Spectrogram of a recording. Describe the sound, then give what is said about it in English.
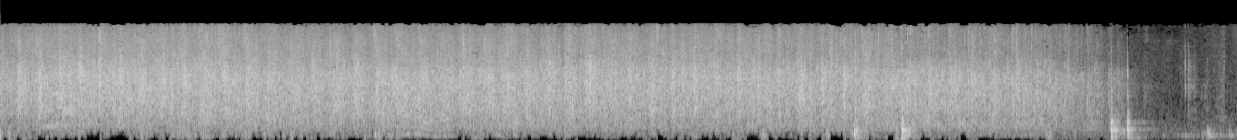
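Sustained audience applause for a guest speaker, a dense steady wash of many hands clapping at full volume for about sixteen seconds before tapering off into a few scattered claps and quiet. “Please join me in a warm round of applause for our guest speaker, Lieutenant Colonel Robert S.”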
